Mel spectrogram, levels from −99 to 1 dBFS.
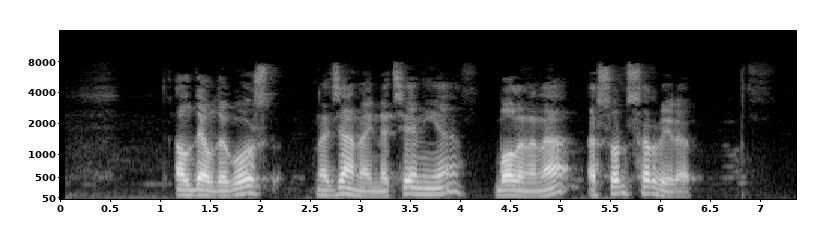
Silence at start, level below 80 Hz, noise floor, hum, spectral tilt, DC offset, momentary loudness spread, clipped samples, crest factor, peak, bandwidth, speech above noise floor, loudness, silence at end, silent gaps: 1.15 s; -56 dBFS; -67 dBFS; none; -6.5 dB/octave; under 0.1%; 12 LU; under 0.1%; 18 dB; -2 dBFS; 7.8 kHz; 48 dB; -19 LUFS; 1.1 s; none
